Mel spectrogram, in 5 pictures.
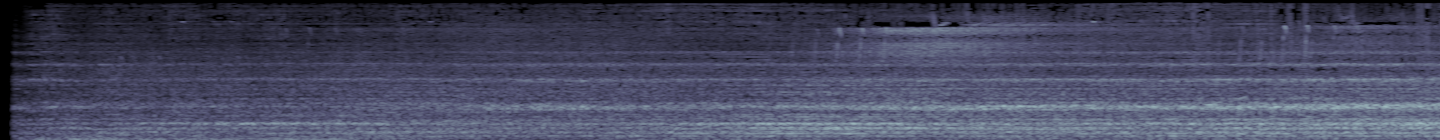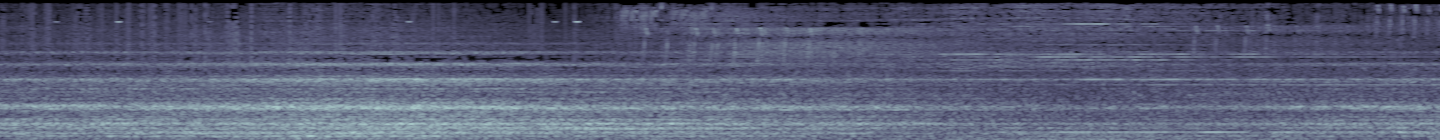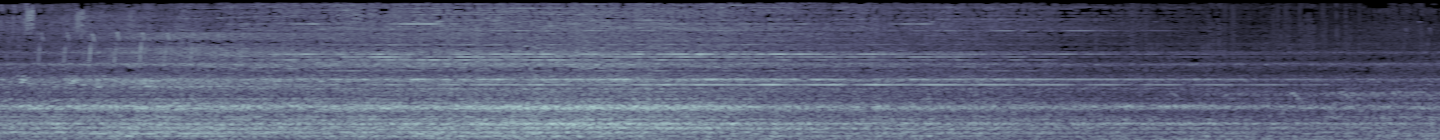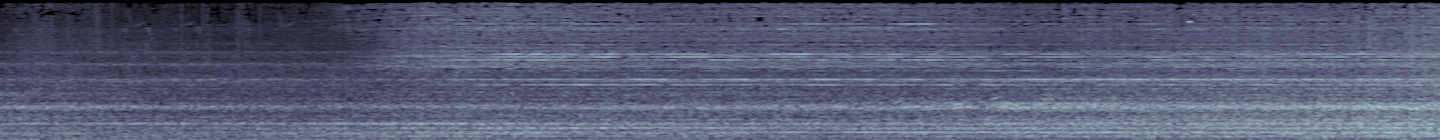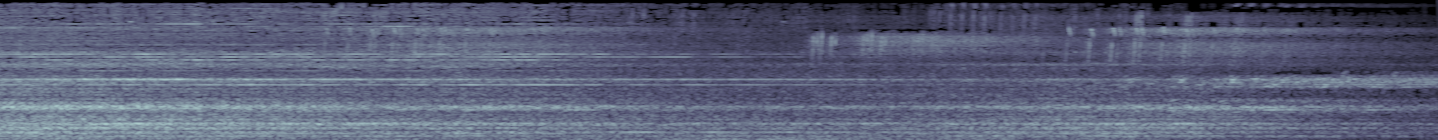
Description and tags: Dark Horror Forest Soundscape
Drone, Ambient, Ambience, Scary, Dark, Atmosphere, Free, Soundscape, Film, Spooky, Forest, Movie, Horror, Cinematic, Ambiance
